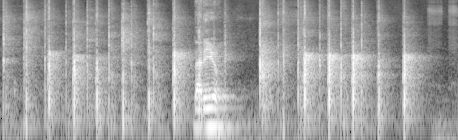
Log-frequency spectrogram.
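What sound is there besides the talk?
hand clapping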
